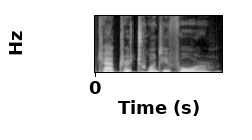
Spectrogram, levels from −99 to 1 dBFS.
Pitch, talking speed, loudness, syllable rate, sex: 175 Hz, 140 wpm, -18 LUFS, 4.6 syllables/s, female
